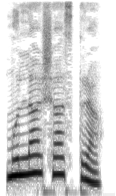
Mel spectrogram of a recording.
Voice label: "ಮುಲ್ಲಾಶಾಸ್ತ್ರ", kannada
